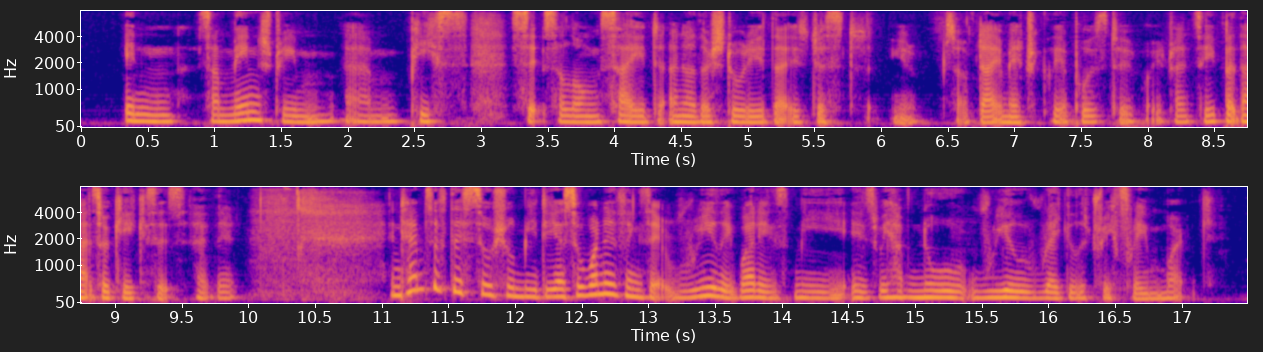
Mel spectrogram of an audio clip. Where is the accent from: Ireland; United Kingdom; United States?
United Kingdom; growing up in Britain, you know, in the 70s, early 80s.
